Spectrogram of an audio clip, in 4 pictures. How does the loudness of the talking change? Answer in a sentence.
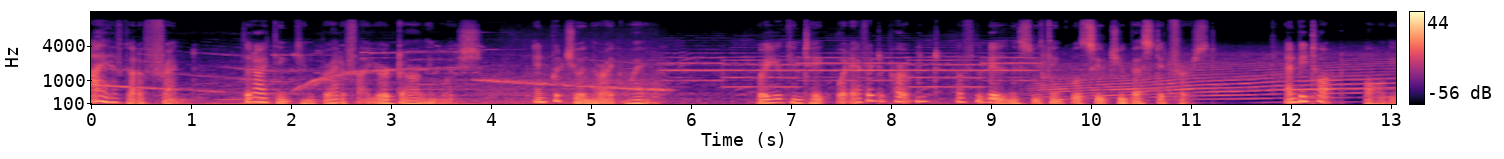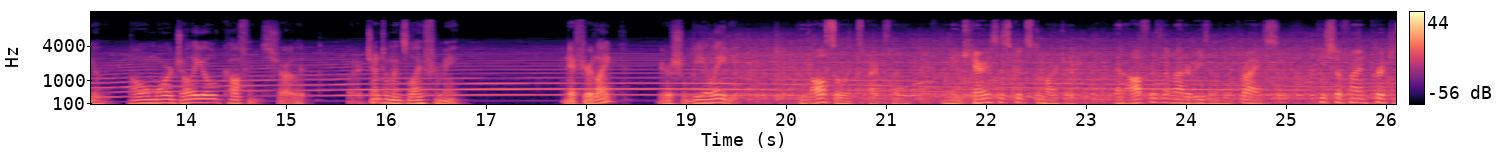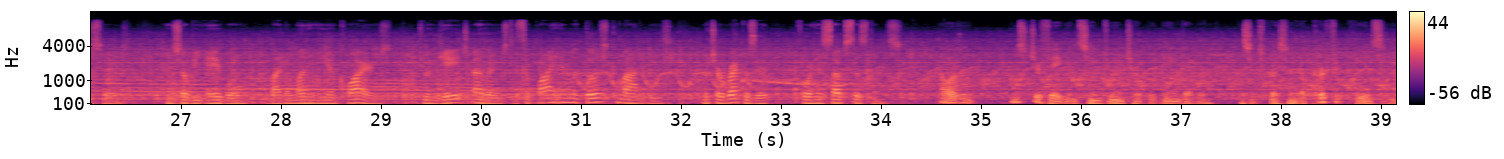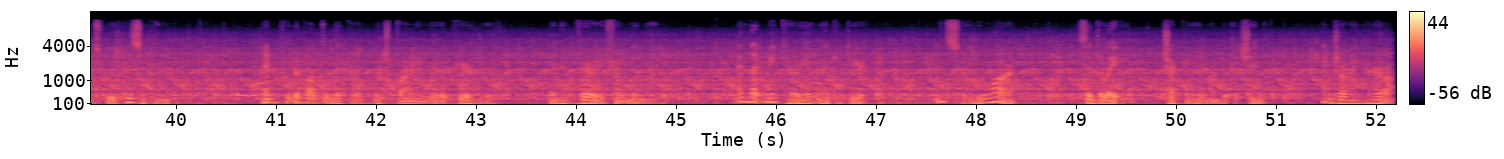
The volume of the talking stays about the same.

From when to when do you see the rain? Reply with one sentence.
You can hear the rain from 18.9 to 52.1 s.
